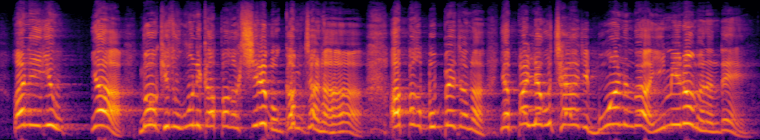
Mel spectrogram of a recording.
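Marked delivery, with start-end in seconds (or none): 0.1-6.5 put-on furious scolding, very loud, very high. Retelling scolding the crying child while tying the thread: imitating his own angry scolding. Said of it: "막 화가 나는 거예요".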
